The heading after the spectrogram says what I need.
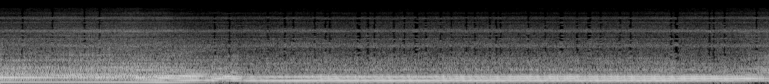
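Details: Newly built engine first running on freshly installed ECU with only basic tune numbers; steady clean hum settling to fast constant idle, no popping; idle too high, stepper idle control motor not yet managed by the new ECU.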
